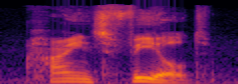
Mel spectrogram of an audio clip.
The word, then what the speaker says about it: Heinz Field: I'll be covering Steelers minicamp this week at Heinz Field.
